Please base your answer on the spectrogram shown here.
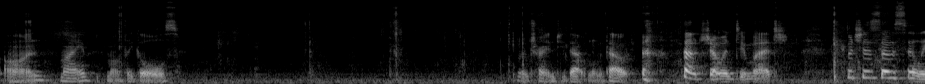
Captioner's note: giggling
